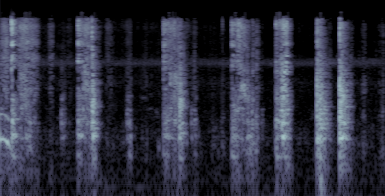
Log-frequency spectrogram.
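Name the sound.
adding fried prawns to boiled potatoes in a pan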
